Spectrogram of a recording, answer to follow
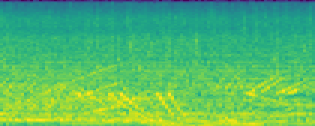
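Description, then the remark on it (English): A toilet flushes after its lever is pulled, with a steady, loud rush of swirling water, gurgling tones rising and falling throughout the short burst, without any talking. “My ring tingled with excitement as I prepared to flush the jacks.”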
